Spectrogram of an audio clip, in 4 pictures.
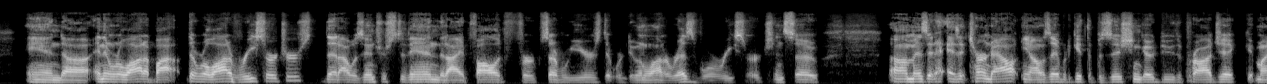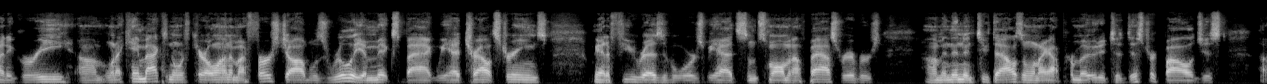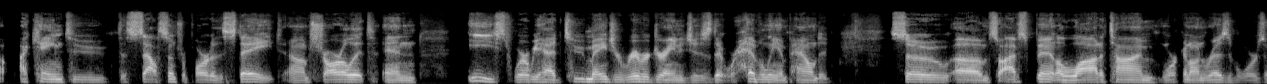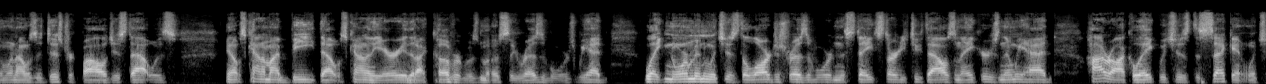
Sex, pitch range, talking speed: male, 100-115 Hz, 230 wpm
